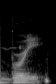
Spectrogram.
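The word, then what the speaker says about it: Brii: Other than that's the stupidest wrestler, and then stupidest promotion name is Bright Combination Wrestling. I don't care who hears me say about anything about it. First off, you're saying it wrong. It's Brie.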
